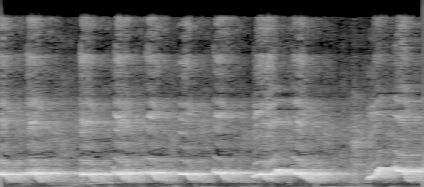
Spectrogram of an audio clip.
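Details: Cucak pantai, endemic to Papua, giving a loud continuous song of rapidly repeated downslurred notes, about five per second, then a rising whistled phrase at the end.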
